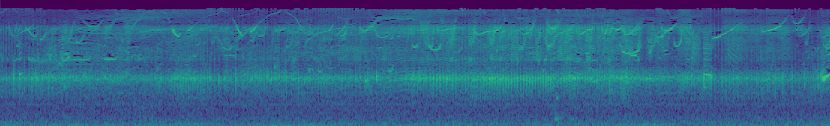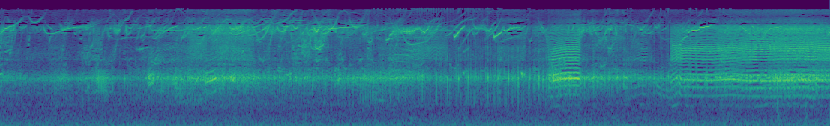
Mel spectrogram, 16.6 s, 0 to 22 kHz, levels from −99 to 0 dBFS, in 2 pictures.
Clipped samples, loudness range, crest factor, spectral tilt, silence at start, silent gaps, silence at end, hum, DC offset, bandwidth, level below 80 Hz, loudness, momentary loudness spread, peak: under 0.1%; 8 LU; 22 dB; 3.5 dB/octave; 0 s; none; 0 s; none; under 0.1%; 17 kHz; -62 dBFS; -27 LUFS; 13 LU; -8 dBFS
